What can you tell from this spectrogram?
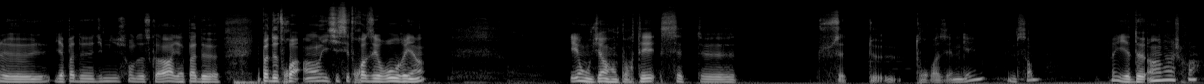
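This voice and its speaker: A man's voice: on the high side, darkish tone, no room sound. Tired man rambling through game commentary. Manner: rambling, self-correcting, laughs at own slips. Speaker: esports caster.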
